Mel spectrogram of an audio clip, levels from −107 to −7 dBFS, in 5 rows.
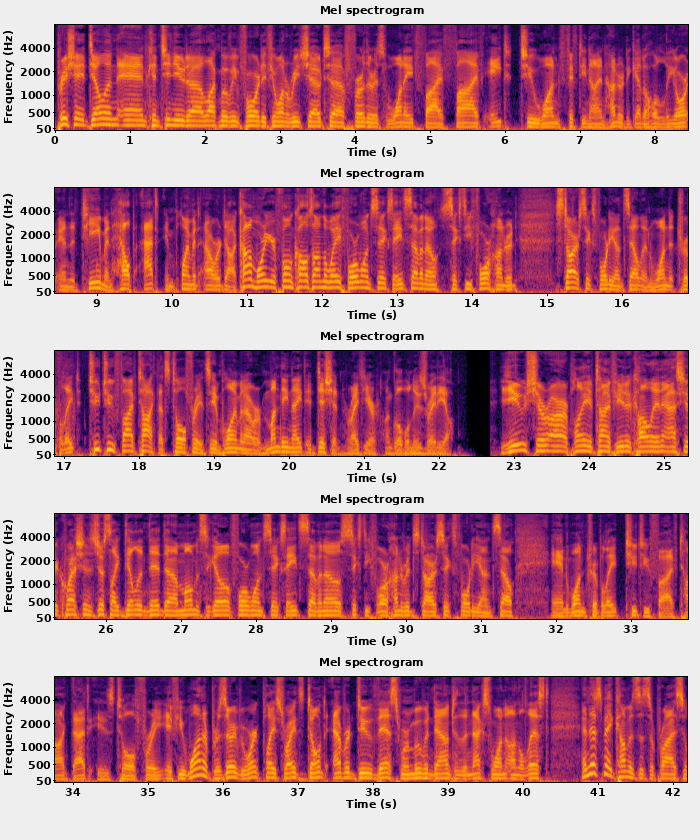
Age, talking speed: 40-59, 205 wpm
